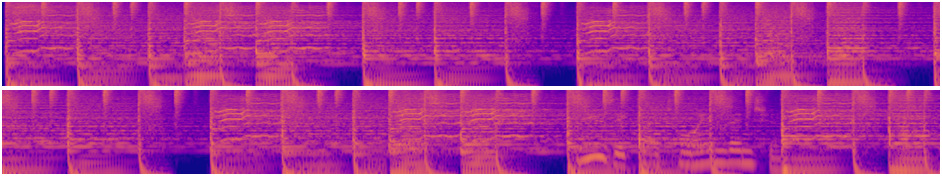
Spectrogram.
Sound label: Dance Night loop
